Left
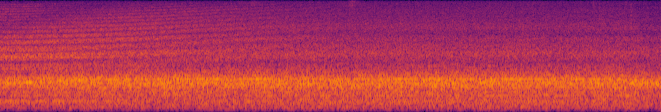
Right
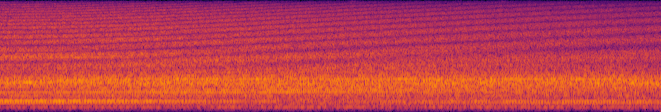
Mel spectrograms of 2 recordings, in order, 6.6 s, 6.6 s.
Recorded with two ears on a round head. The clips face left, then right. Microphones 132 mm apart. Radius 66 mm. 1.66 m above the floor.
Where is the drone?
40° right (ahead or behind); by 6.6 s 75° right (ahead or behind).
